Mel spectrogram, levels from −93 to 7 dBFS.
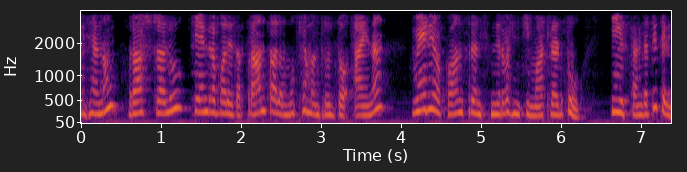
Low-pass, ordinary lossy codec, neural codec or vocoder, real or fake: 3.6 kHz; none; codec, 16 kHz, 6 kbps, DAC; fake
